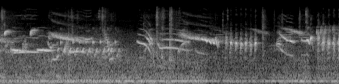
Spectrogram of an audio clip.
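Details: Caged Chinese hwamei offered for sale, giving sliding whistles and sweeping slurred notes. Quick repeated chips come near the end, over a low background hum.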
